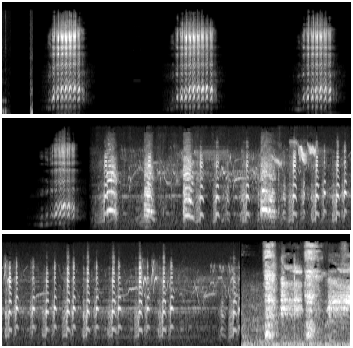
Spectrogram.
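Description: Domestic geese honking: four single calls a couple of seconds apart, then a flock calling over one another in a dense, continuous chorus. Near the end the calls give way to a burst of rough noise.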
